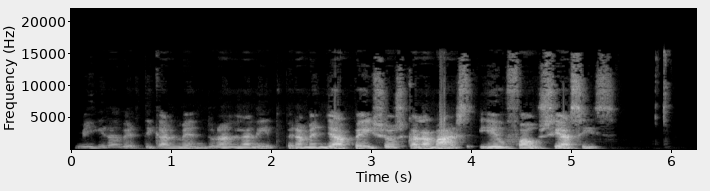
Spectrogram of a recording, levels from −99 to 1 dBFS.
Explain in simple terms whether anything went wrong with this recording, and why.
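Around 3.69 to 3.76 s the loudest stretch of speech turns harsh and crackly, as if its tops were sheared off. That is microphone overload, likely caused by the input level being set high enough that those peaks hit the converter's ceiling and were flattened.

At 4.08 s and again at 5.1 s the whole recording, voice and background together, suddenly gets a little quieter in one step. This is the microphone volume being stepped down, likely by the call software reacting to the microphone being too loud or clipping.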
